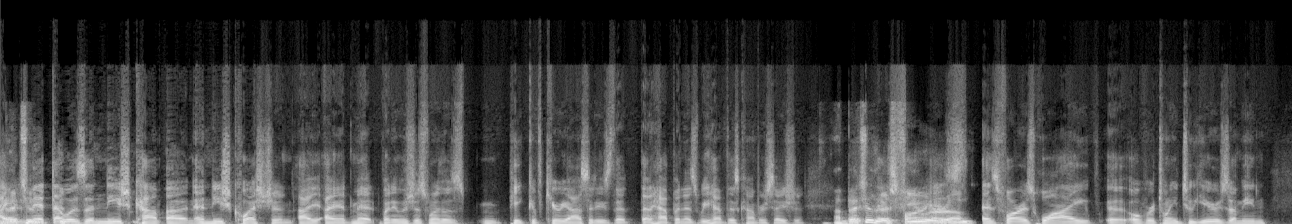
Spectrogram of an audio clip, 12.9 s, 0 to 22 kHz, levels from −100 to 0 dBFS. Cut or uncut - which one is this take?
uncut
